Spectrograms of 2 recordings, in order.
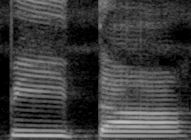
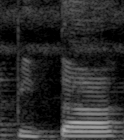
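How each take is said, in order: First: पीता with a long, loud, drawn-out ee. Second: पिता with a quick, short i in the first syllable. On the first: Teacher contrasting vowel length for learners, long ee in पीता. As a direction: stretch the first vowel of पीता and push it louder. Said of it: "बड़ी ई वाले मात्रा में ज़्यादा समय". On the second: Teacher showing learners the short vowel, short i in पिता. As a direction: say पिता briefly, without stretching the i. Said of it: "छोटी ई वाले मात्रा में कम समय". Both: Shown as a demonstration.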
